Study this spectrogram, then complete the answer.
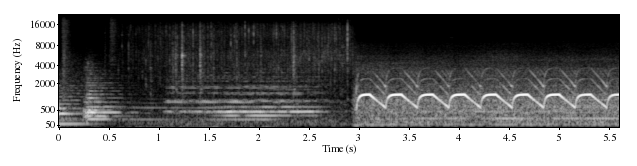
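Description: A cartoon fire truck's siren sounds loud and close, first a steady multi-tone horn blare, then a rapid rising-and-falling wail that repeats evenly for several seconds with no talking.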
